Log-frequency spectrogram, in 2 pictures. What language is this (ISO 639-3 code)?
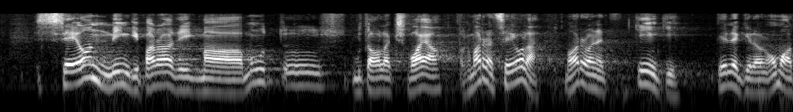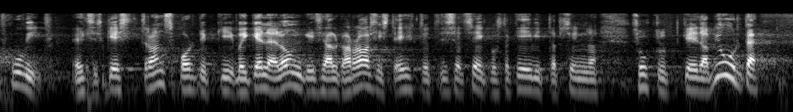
est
